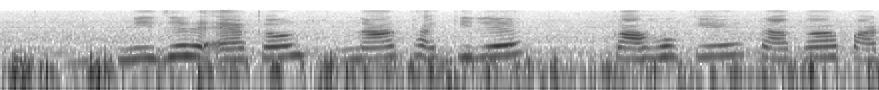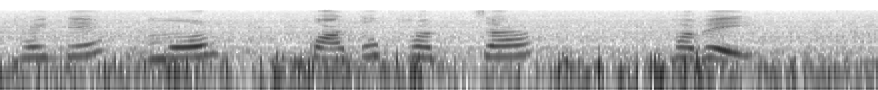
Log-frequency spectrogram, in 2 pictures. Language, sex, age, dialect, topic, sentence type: Bengali, female, 18-24, Rajbangshi, banking, question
